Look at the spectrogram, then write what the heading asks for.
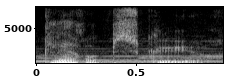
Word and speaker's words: Clair Obscur: How do you say it in French? It is said as Clare obscure. Clare obscure.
